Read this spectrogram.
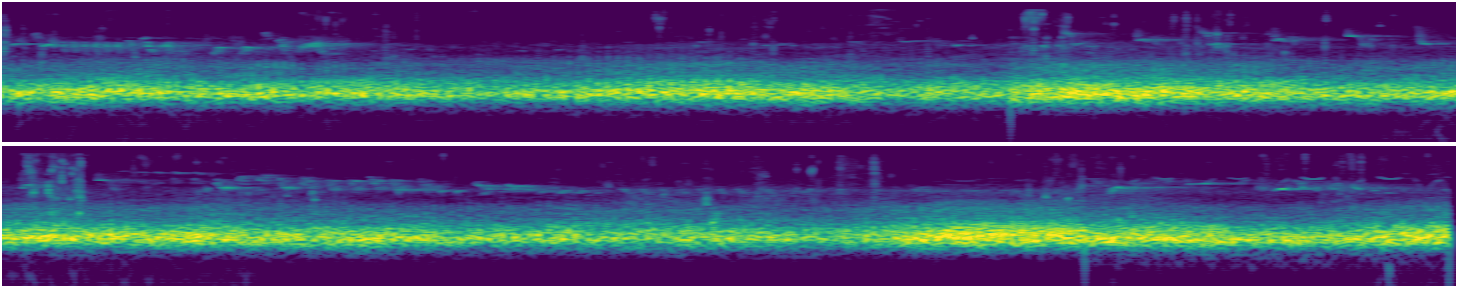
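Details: Breeding gathering of European common frogs in a small forest pond in early spring; many males grumble together, making a steady low rolling drone with rapid overlapping pulses that swells slightly near the end.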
